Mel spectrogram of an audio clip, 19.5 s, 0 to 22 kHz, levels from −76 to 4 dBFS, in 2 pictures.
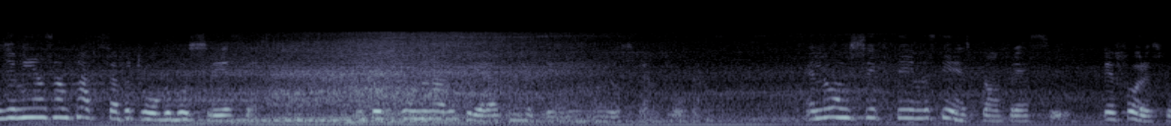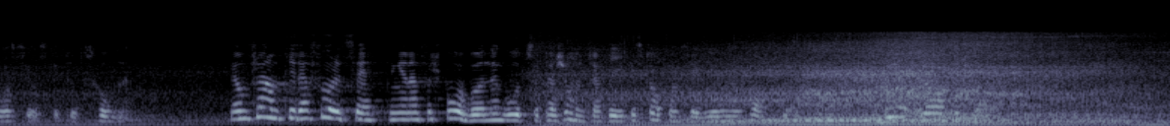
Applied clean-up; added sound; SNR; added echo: none; Bus; 5 dB; reverberation time 0.2 s.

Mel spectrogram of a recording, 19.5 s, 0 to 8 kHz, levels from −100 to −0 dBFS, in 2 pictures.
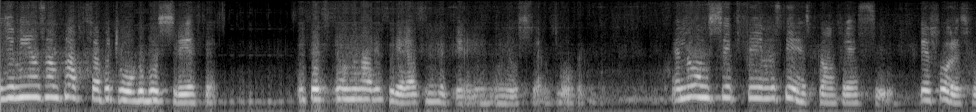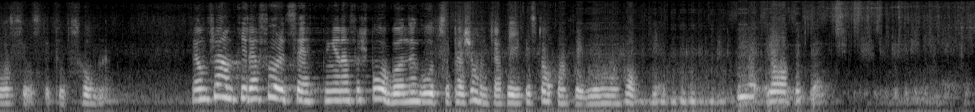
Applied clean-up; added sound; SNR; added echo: neural separator model SepFormer DNS4.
